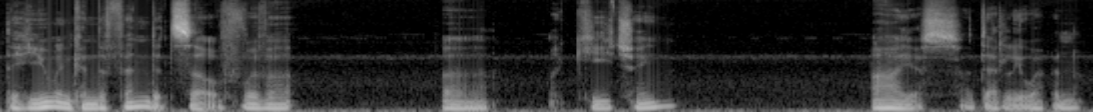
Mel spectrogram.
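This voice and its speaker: A man's voice: dry recording, heavily acted. A man playing a commanding, teasing alpha werewolf in a roleplay ASMR, with menace in his delivery. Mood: mocking. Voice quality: dark, gravelly low voice. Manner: slow, deliberate, teasing menace. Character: male alpha werewolf, predatory, teasing, commanding forest protector.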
